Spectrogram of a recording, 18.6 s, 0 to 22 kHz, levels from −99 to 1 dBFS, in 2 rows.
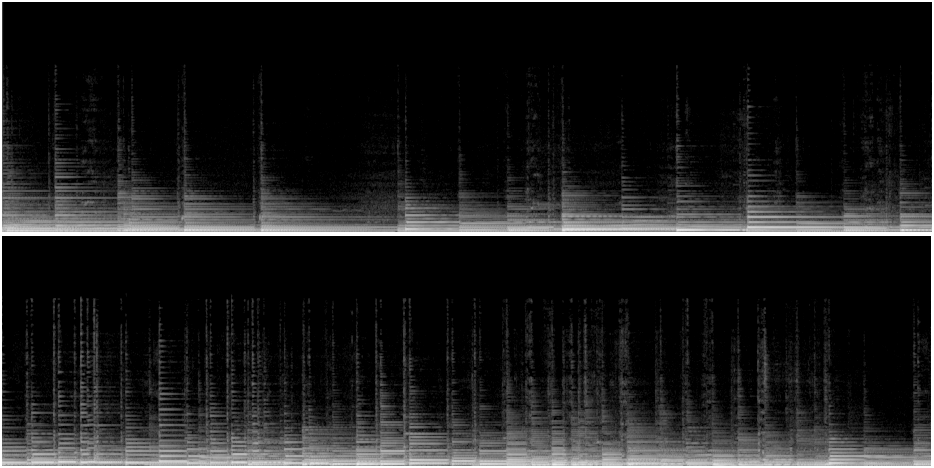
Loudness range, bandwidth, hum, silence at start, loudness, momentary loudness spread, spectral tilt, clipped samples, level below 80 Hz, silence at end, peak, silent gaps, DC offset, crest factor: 6 LU; 5.8 kHz; none; 0 s; -23 LUFS; 10 LU; -10 dB/octave; under 0.1%; -54 dBFS; 0 s; -6 dBFS; none; under 0.1%; 16 dB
